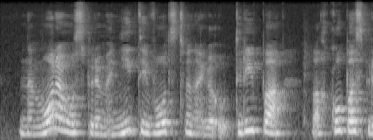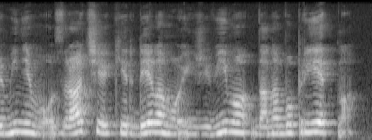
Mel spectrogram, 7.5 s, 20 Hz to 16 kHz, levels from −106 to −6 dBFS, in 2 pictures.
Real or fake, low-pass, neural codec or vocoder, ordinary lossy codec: real; 14.4 kHz; none; AAC, 64 kbps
